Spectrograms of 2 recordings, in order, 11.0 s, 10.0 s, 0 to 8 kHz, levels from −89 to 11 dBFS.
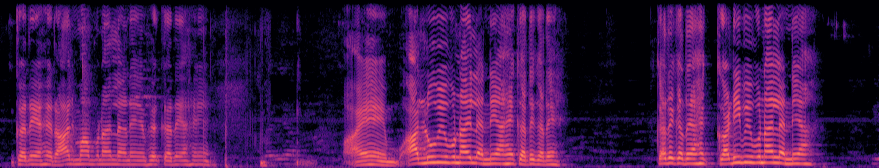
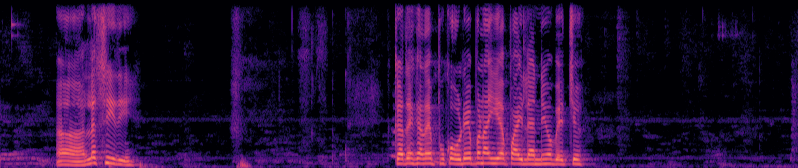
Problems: constant background noise, background conversations at intervals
